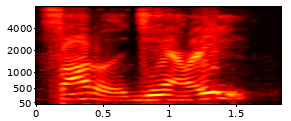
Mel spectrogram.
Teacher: फरजिल, जिल, आइन को तलफ़्फ़ुज़ के साथ पढ़ेंगे, यह आइन का साइन है, तो आइन का साउंड आना चाहिए, हा का साउंड नहीं आना चाहिए।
